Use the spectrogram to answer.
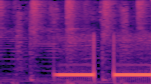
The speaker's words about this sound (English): Let's call her direct. Yeah. Hey, it's ringing.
